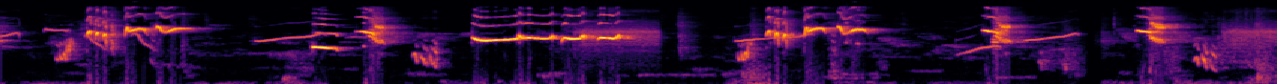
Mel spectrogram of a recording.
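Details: Oriental magpie-robin singing in the loud, open 'gacor ngeplong' style, used to provoke rival birds into answering; varied clear whistles, rising and falling slurs and sharp chirped notes come in bursts separated by short pauses.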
